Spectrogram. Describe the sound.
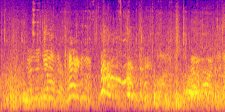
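A police dog barks and yelps repeatedly in quick, agitated bursts, loud, as it rushes a man who is tackled to the ground by officers, with muffled voices and commotion in the background.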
